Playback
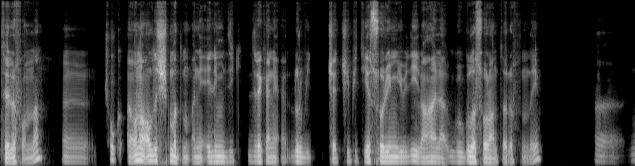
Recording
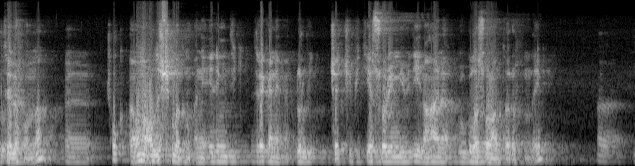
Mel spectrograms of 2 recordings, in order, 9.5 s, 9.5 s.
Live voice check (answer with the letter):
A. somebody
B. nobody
B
